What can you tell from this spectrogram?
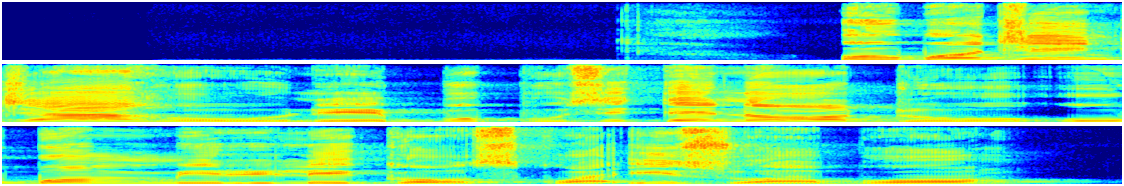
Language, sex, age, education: Igbo, male, 15-29, tertiary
